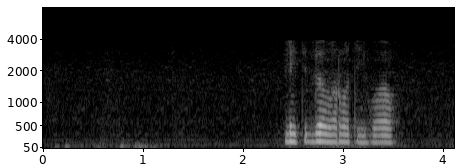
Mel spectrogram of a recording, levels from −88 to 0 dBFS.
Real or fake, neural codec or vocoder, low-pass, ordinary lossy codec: fake; codec, 24 kHz, 0.9 kbps, WavTokenizer, medium speech release version 1; 7.2 kHz; AAC, 16 kbps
